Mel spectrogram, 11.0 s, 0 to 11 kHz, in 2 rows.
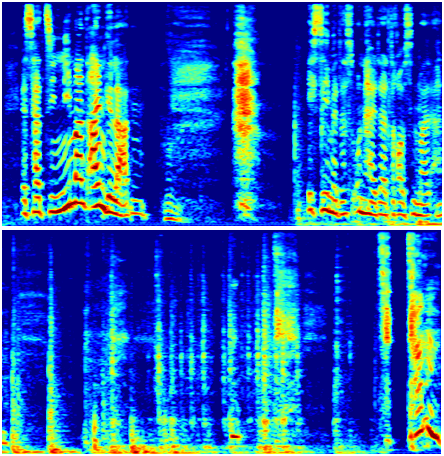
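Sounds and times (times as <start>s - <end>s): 
speech: 0.2s - 2.4s, 3.8s - 5.8s
stuck wooden door shoved and rattled: 3.6s - 10.4s.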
